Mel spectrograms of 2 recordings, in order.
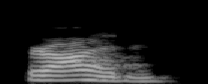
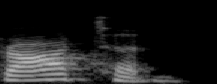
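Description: First: The T is a glottal stop. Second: The T is a clear, released T.

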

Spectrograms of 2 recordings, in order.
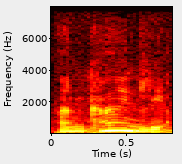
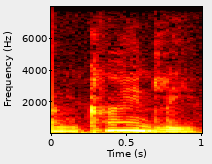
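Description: The two takes are said the same way.

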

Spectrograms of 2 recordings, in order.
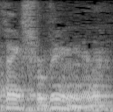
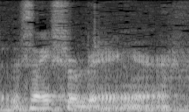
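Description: First: It is said in a plainer, non-creepy voice. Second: It is said in a creepy, put-on voice.

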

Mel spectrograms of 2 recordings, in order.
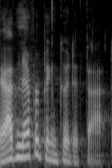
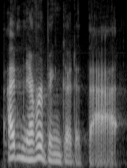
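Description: First: It is said like a matter-of-fact weather report. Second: It is said in a whiny, bratty voice.

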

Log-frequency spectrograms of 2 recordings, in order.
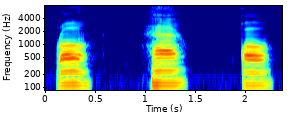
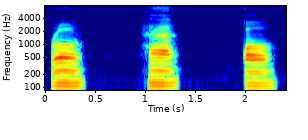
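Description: The two takes are said the same way.

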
